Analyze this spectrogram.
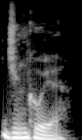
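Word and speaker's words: dziękuję: Jinua.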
